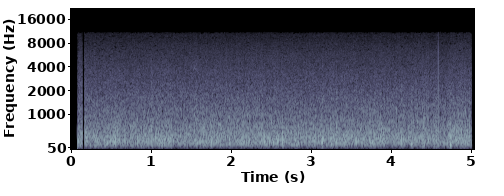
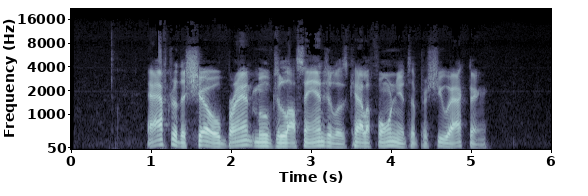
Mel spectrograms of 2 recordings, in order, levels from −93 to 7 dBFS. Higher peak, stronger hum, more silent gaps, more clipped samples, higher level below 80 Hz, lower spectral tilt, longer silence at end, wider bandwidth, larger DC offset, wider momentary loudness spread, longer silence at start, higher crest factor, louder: second, -14 dBFS vs 0 dBFS; neither; neither; neither; second, -58 dBFS vs -50 dBFS; about the same, -6 dB/octave vs -6 dB/octave; second, 0 s vs 0.8 s; about the same, 11.5 kHz vs 12 kHz; neither; second, 1 LU vs 9 LU; second, 0.05 s vs 0.95 s; about the same, 16 dB vs 18 dB; second, -31 LUFS vs -17 LUFS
